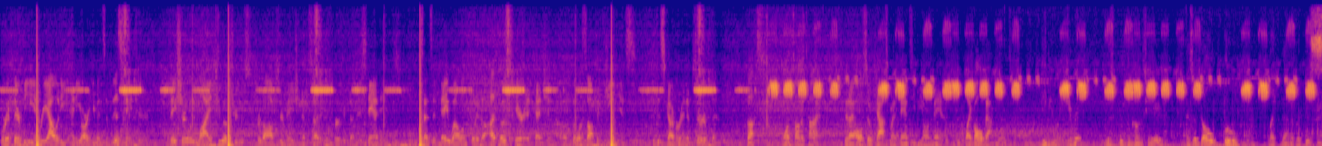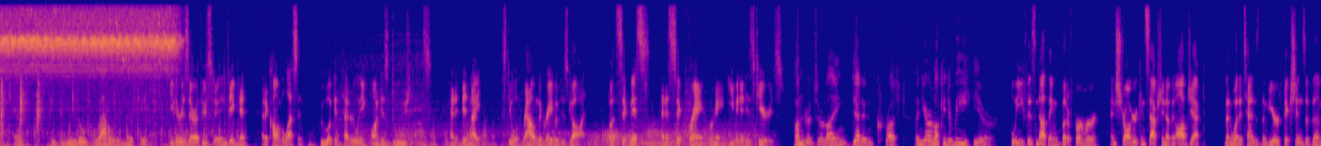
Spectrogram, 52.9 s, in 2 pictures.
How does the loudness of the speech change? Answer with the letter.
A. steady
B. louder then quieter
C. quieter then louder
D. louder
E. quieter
A.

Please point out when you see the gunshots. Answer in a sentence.
You can't hear the gunshots here.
